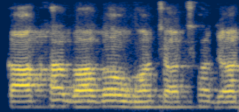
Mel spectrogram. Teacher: প্রথমেরটা অল্পপ্রাণ তারপরেরটা মহাপ্রাণ তারপরটা অল্পপ্রাণ তারপর মহাপ্রাণ তারপরটা নসি এভাবে পাঁচ লাইন পাঁচটা ভাগে বিভক্ত বর্গে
